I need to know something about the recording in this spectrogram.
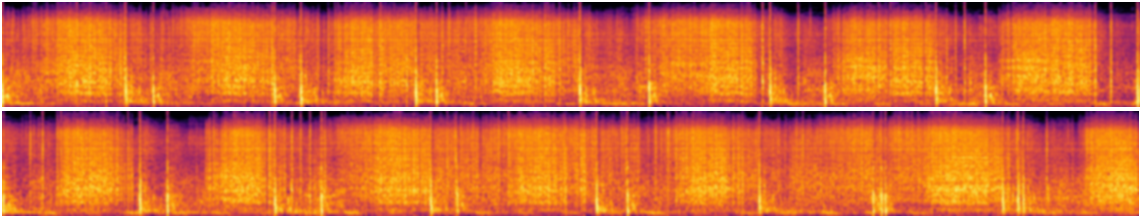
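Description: Firework shells from a battery burst with sharp bangs.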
